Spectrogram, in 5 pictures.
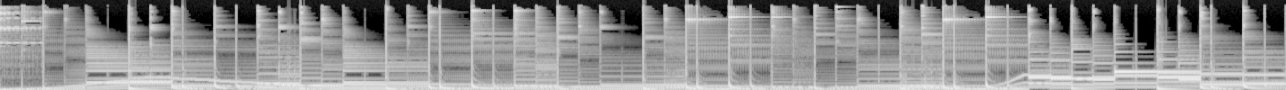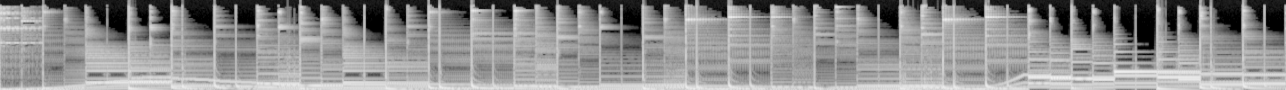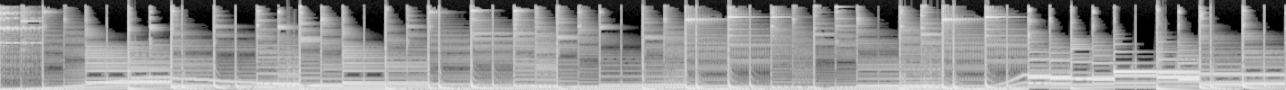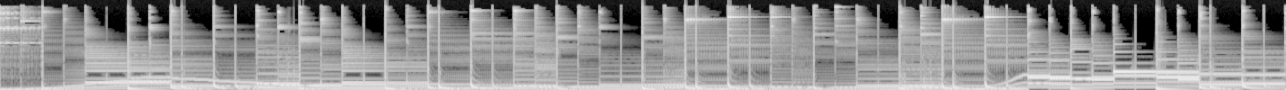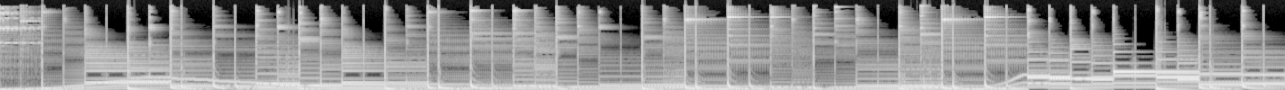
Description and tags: Kicker, Triple Oscillator and Vibed with automation in LMMS
aaunchhu, long-loop, LMMS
